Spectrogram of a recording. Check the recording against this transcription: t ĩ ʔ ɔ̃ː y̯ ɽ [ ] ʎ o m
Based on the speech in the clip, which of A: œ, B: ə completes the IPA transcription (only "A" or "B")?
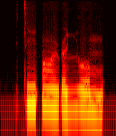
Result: A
